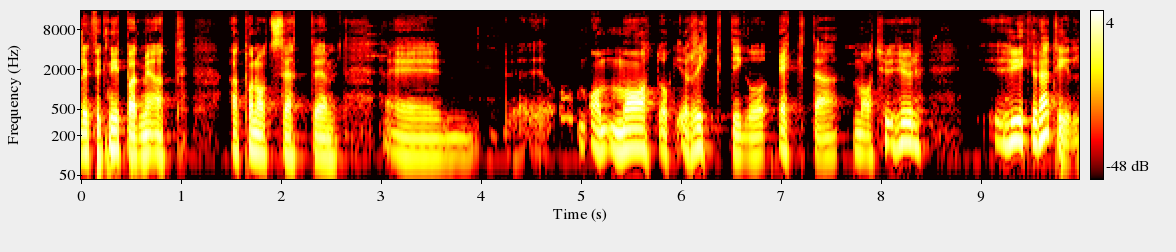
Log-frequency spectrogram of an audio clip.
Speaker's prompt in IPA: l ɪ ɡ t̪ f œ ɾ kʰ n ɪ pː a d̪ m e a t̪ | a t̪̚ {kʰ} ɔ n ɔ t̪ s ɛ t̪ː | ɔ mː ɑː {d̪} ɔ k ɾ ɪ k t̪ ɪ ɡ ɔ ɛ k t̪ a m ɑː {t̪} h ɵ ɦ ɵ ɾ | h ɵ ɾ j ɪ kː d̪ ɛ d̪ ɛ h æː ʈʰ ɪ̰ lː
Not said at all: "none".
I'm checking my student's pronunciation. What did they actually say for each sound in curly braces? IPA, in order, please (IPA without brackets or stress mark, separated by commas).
pʰ, t̪, t̪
